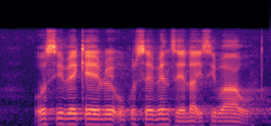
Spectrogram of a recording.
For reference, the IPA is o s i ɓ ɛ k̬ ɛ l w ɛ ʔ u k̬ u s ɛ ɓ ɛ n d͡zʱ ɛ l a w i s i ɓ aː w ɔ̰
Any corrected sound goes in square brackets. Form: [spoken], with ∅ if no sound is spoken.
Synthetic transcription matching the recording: o s i ɓ ɛ k̬ ɛ l w ɛ ʔ u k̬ u s ɛ ɓ ɛ n d͡zʱ ɛ l a [∅] i s i ɓ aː w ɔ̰

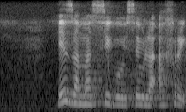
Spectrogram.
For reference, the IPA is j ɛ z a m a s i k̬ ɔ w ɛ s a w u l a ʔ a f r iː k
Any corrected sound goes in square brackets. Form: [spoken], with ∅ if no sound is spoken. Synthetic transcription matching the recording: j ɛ z a m a s i k̬ ɔ w ɛ s [e] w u l a ʔ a f r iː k

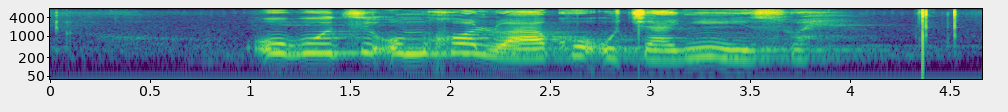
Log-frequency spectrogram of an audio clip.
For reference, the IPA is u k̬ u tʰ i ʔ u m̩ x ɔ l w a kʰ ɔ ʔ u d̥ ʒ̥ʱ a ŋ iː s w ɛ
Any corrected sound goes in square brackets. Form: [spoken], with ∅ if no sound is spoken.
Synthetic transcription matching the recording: u k̬ u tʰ i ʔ u m̩ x ɔ l w a kʰ ɔ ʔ u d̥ ʒ̥ʱ a [ɲ] iː s w ɛ

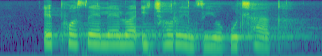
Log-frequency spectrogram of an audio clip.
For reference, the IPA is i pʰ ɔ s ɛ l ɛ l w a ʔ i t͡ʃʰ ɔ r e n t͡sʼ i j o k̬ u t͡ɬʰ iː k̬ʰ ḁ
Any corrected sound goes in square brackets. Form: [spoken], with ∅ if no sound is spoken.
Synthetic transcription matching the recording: [ɛ] pʰ ɔ s ɛ l ɛ l w a ʔ i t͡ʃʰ ɔ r e n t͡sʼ i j o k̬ u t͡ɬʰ [aː] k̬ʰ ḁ

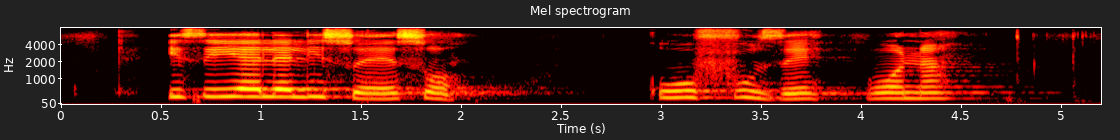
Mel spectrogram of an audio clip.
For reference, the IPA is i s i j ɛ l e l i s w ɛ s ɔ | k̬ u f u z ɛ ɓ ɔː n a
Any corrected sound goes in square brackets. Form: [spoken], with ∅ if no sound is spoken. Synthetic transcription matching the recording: i s i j ɛ l e l i s w ɛ s ɔ | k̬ u f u z ɛ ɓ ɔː n a

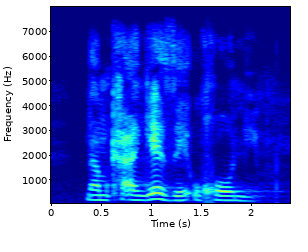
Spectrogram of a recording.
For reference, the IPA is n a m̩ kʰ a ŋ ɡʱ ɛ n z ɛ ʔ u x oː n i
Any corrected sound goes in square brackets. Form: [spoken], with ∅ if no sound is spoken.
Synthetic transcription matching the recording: n a m̩ kʰ a ŋ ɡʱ ɛ [∅] z ɛ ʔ u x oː n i

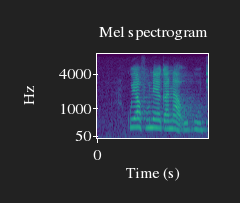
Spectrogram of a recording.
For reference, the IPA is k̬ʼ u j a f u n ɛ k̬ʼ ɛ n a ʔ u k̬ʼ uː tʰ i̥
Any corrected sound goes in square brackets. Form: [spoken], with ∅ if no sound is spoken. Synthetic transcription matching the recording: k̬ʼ u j a f u n ɛ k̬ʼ [a] n a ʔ u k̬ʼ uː tʰ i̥

